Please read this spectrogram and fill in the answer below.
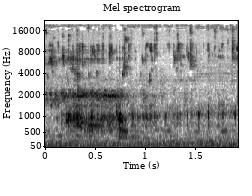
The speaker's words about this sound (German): Ich gieße mir nur kurz was zu trinken ein, mein Gurkenwasser hier.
